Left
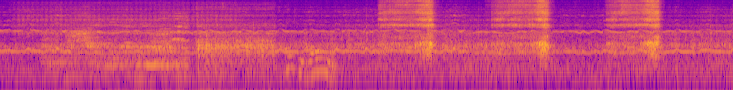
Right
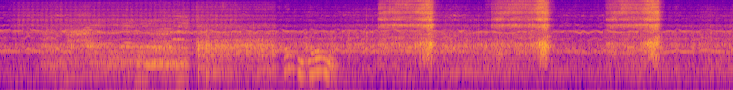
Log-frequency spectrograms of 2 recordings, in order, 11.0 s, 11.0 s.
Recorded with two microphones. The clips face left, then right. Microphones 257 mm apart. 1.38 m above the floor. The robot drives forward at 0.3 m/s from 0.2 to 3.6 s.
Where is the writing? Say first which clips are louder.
Left 1 dB; 10° right (ahead or behind), 0.5 m.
